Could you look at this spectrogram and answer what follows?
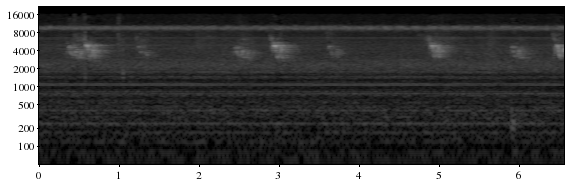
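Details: At a Lenexa, Kansas nest box in late July 2012, where house sparrow parents are raising young: short high chirps repeat every one to two seconds, some faint and some sharper, against constant outdoor hiss.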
